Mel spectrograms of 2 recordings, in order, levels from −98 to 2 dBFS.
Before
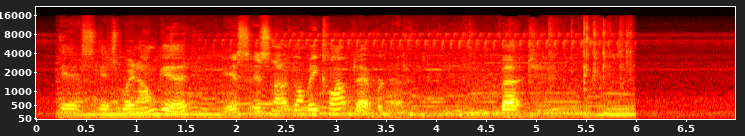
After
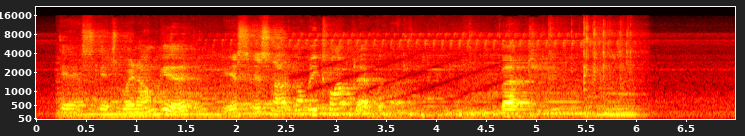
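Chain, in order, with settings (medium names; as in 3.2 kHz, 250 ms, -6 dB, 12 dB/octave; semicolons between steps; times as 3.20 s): gated-style reverb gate 200 ms flat, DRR 7 dB; 2.55–4.75 s: Shepard-style phaser rising 1.8 Hz; trim +1 dB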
